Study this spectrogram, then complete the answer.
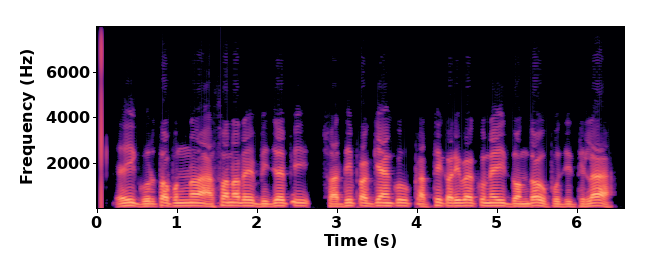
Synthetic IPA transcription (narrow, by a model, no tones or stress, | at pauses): eɦiɡuɾut̪ːɔpuɾɳɔasɔnɔɾebid͡ʒepiswad̪ʱipɾɔɡjaŋkupɾat̪ʰikɔɾiβakunejd̪ond̪ɔwpud͡ʒit̪ʰila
